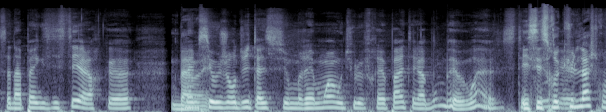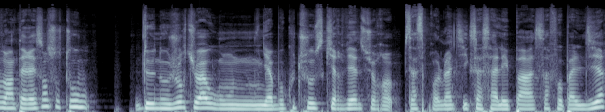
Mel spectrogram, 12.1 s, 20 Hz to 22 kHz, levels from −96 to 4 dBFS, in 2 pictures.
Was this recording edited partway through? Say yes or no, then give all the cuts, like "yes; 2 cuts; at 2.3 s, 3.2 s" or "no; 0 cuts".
no; 0 cuts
